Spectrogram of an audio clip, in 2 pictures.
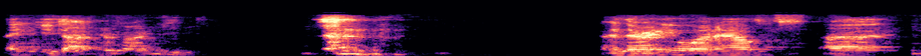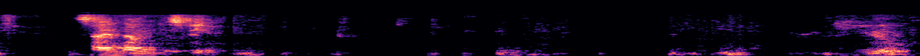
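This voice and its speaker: A man chairing a public commission meeting, reading procedural items and pausing often on "uh". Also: medium pitch, steady tone, a bit bright. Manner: procedural, with frequent "uh" pauses. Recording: echoey room, mic far off, dull sound.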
